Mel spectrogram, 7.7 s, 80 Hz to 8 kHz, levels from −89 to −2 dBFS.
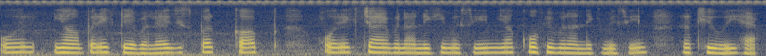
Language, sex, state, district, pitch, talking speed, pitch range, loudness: Hindi, female, Uttar Pradesh, Saharanpur, 210 Hz, 180 wpm, 200-220 Hz, -19 LUFS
